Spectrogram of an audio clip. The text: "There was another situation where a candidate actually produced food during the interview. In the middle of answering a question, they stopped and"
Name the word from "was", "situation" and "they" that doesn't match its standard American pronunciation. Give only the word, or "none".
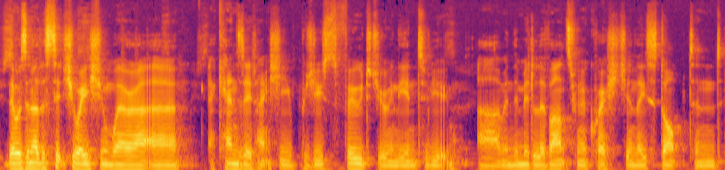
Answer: none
